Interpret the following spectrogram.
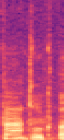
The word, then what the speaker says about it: Drukpa: Alors, vous avez créé une association qui s'appelle Drukpa, que je prononce bien, non ? Oui, tout à fait. Drukpa Vendée.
